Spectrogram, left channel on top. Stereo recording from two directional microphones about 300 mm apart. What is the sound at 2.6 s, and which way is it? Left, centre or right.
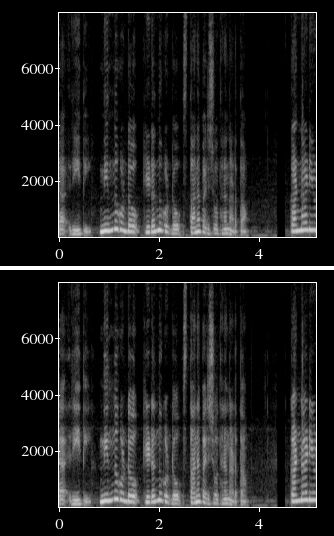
Speech, right.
